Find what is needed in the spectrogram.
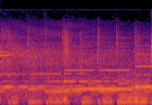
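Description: Background music from a cartoon soundtrack: sustained held notes over a steady, repeating low pulse.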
